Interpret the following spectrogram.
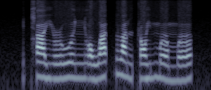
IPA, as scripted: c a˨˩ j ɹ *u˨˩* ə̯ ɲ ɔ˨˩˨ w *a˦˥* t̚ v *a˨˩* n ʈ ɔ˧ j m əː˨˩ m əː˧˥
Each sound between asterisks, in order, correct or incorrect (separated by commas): correct, correct, correct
